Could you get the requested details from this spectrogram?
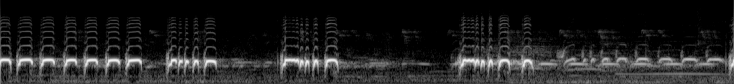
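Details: Local zebra dove singing loudly, used to provoke rivals and spur quiet birds to sing. It gives rapid staccato runs of ringing coo notes in bursts of five to seven, with softer cooing from another dove behind.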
